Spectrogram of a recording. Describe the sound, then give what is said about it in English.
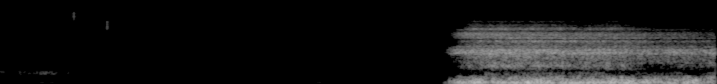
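A slow exhale through the nose with the throat slightly closed during a breathing exercise begins abruptly after near silence, a loud, steady, airy hiss that holds evenly to the end. “You'll notice a slight sound that comes just from closing the back of the throat slightly.”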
